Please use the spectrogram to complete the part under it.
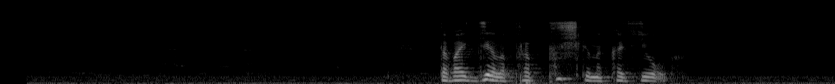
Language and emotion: Russian, angry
